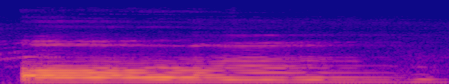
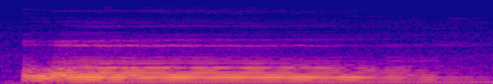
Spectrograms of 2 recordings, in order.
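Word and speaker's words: ॐ: Então o O em sânscrito ele tem sempre 2 tempos. E junta com a letra M vai dar um terceiro tempo ali a sílaba Om. Portanto, a sílaba Om tradicionalmente tem 3 tempos.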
